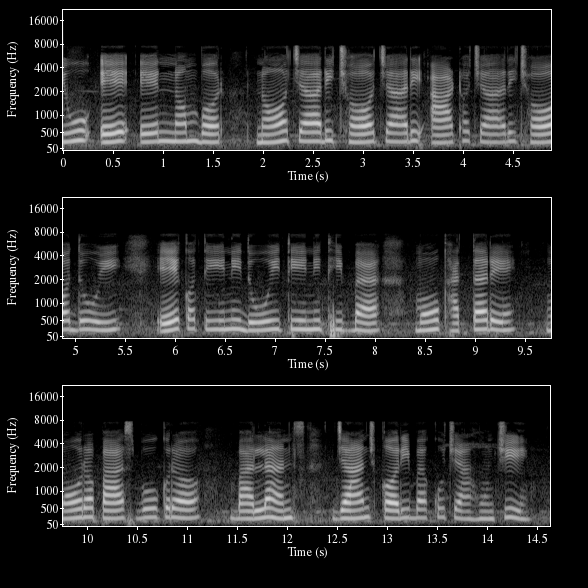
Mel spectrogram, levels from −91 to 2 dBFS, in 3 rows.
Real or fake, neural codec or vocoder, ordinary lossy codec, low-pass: real; none; none; none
